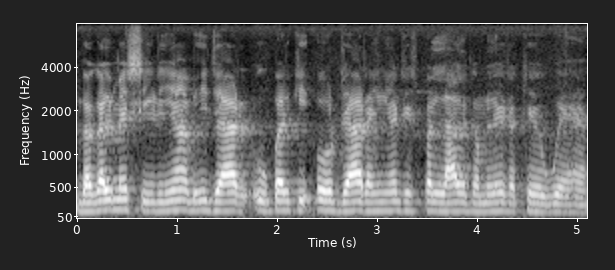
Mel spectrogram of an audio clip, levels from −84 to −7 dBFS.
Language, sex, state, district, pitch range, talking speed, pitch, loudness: Hindi, male, Madhya Pradesh, Katni, 135-145 Hz, 225 wpm, 140 Hz, -16 LUFS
